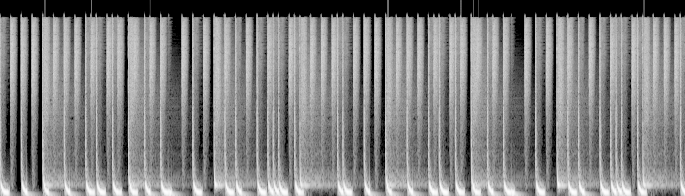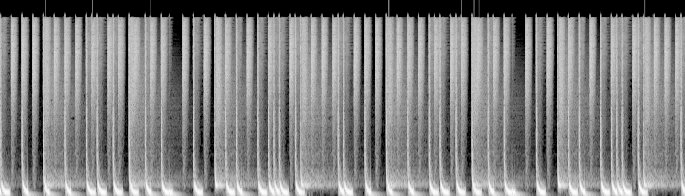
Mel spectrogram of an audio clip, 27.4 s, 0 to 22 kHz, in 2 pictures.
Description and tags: This beat loop was designed to work together with the others in this pack at 140 bpm. 1 beat loop and 2 synth loops. Give them a try if you are experimenting with sampling, or use them in a track.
